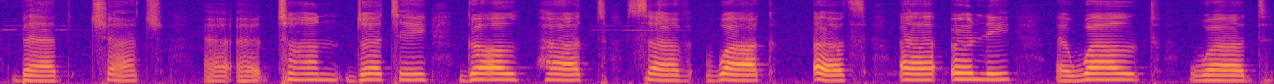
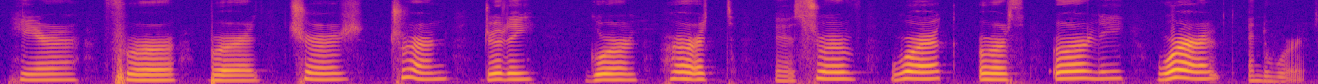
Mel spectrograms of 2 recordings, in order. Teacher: R is pronounced in all positions. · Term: rhotic accent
